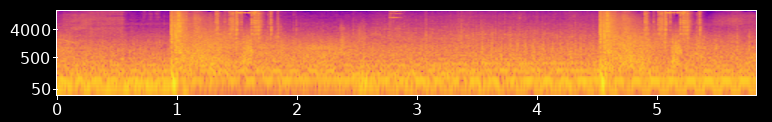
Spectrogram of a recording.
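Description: A rifle fires loud, sharp shots that echo briefly.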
